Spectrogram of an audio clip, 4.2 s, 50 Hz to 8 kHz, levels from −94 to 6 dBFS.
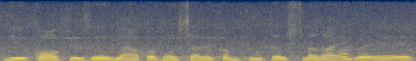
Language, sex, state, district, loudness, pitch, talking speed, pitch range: Hindi, female, Maharashtra, Mumbai Suburban, -15 LUFS, 215 Hz, 160 wpm, 205-220 Hz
